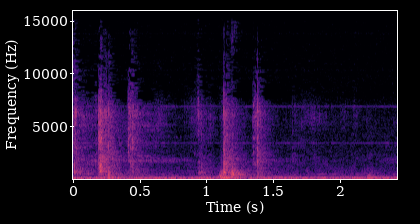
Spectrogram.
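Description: Tarot cards being handled as they are drawn from the deck and laid down: four short, sharp card clicks in two pairs about a second apart, over a faint steady hum.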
